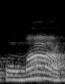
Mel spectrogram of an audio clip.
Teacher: sílaba forte de Pomar é o Má vamos destacar aqui ó a sílaba forte de Pomar é o má · A sílaba forte de pomar é o ma.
